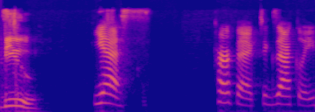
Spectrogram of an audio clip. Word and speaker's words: debut: english and it's pronounced debut yes perfect exactly debut so we don't pronounce the t so just debut jenner one more time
